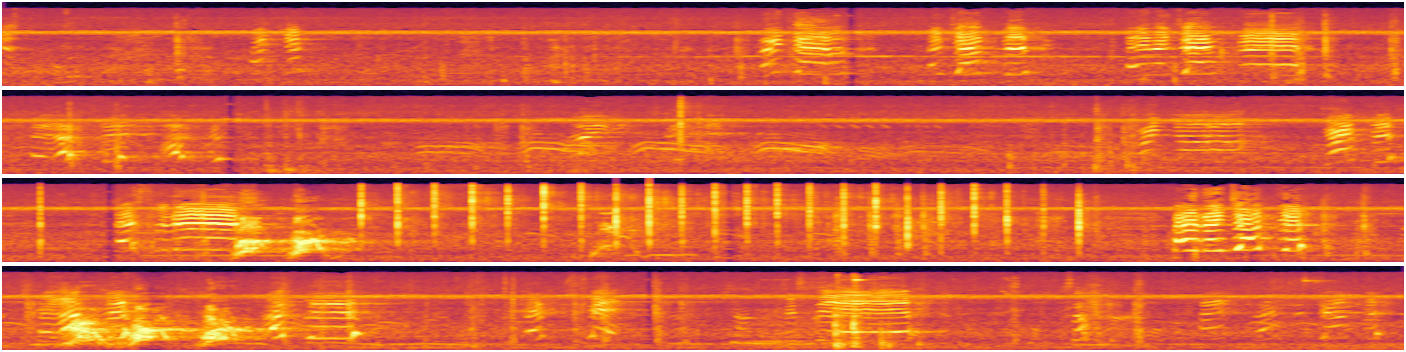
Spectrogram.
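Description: Short shouted commands to a small dog running an agility course, with the dog barking a few times; the loudest bursts come in clusters, and a steady high-pitched whine runs underneath.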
